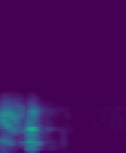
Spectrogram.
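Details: Two quick harsh cough bursts, then silence, from an adult who says they are sick.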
